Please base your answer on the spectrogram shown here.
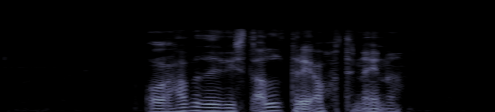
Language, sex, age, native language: Icelandic, male, 20-29, Icelandic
